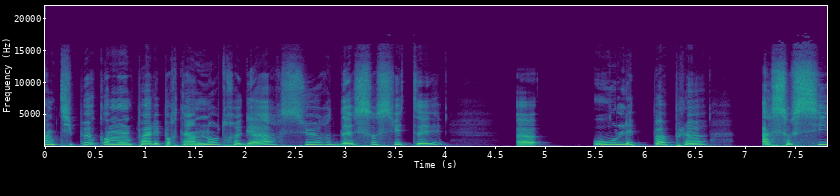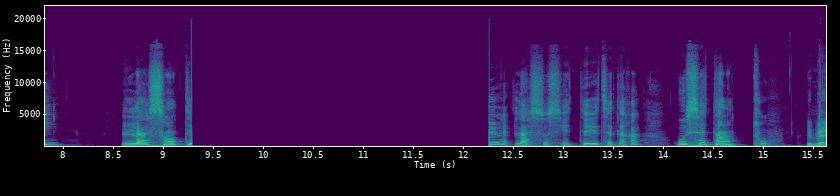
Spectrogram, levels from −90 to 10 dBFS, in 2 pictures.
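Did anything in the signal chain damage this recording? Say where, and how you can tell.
Yes. The input path likely dropped out, through a lost connection or stray mute, while the recorder kept writing silence. This audio dropout to silence runs from 9.28 to 12.26 s. Speech cuts off, even room tone vanishes, and it resumes mid-flow at "la société", with about 3 s lost.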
